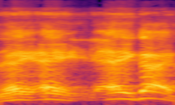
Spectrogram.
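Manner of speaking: very slow, drawn-out voice. Retelling what an uncle always said: imitating uncle Pete. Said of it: "He always says like this".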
